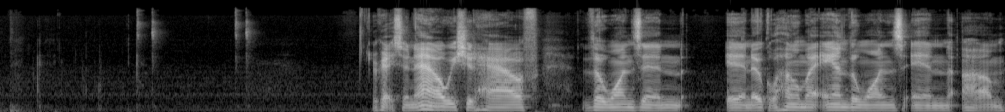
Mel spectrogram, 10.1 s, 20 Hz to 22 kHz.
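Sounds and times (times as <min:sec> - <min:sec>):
computer mouse clicks: 0:00.4 - 0:01.7, 0:02.3 - 0:02.6.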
